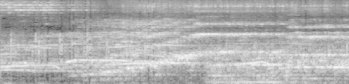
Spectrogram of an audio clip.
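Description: Audience cheering and shouting, many voices at once.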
